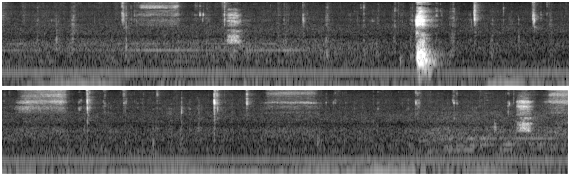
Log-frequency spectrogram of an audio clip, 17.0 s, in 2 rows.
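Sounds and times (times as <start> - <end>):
wet mouth clicks while chewing: 7.0 - 8.3, 9.7 - 12.4.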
